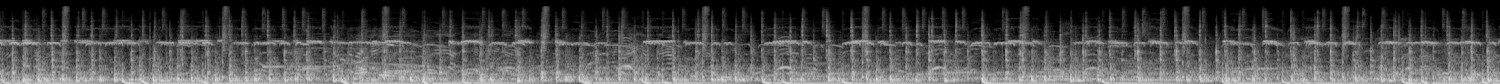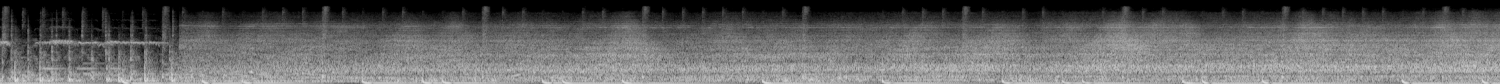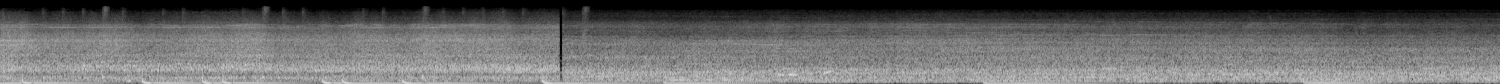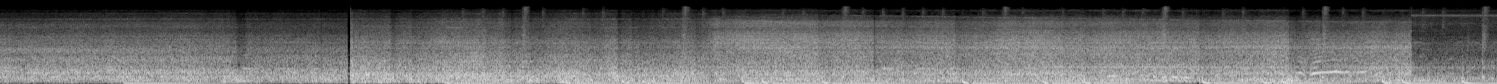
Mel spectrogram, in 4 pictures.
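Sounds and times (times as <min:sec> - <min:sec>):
music with steady bass beat: 0:00.0 - 0:37.7, 0:46.2 - 0:47.2, 0:49.4 - 0:59.9
jet engines running: 0:00.0 - 0:59.9.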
